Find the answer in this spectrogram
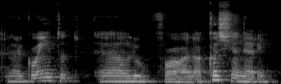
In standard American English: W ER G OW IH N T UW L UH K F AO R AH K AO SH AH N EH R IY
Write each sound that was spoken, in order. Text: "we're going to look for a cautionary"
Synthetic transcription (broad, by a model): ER G OW IH N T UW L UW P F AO L AH K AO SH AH N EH R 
